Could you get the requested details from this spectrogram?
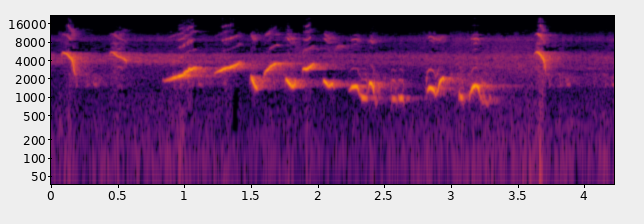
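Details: Territorial white-rumped shama delivering a lively song of sharp downslurred whistles followed by a rapid series of looping, warbled notes, with a constant high-pitched insect drone behind.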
